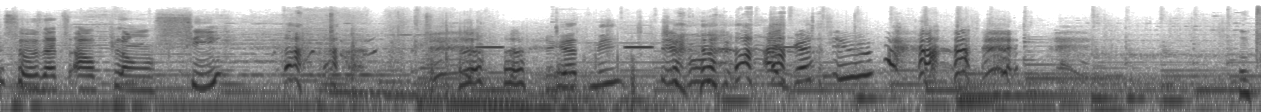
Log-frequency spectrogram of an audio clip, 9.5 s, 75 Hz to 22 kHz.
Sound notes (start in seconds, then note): 2.1 laughs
